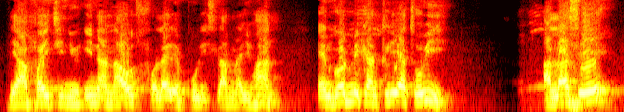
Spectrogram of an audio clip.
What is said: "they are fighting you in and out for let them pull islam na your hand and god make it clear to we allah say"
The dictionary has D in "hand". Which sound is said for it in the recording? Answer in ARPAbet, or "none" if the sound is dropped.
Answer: none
